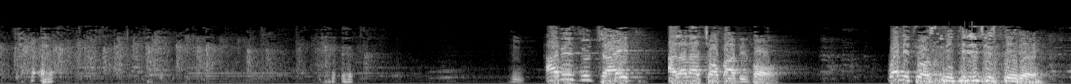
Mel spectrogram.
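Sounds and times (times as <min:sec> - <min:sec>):
crowd clapping: 0:00.0 - 0:03.9
speech: 0:00.3 - 0:00.8, 0:03.4 - 0:03.8, 0:05.2 - 0:07.8, 0:08.9 - 0:10.6.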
